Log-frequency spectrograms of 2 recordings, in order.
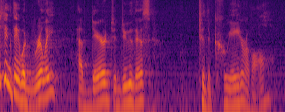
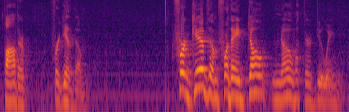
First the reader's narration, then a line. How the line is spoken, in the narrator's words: he cries out to the Lord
